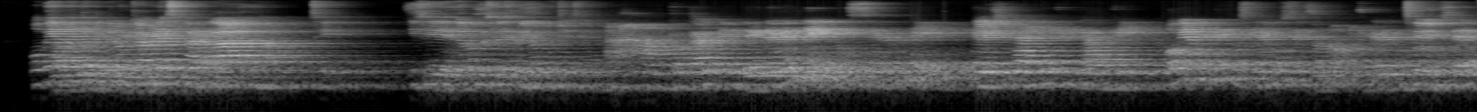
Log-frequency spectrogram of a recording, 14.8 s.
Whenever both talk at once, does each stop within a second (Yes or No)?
No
